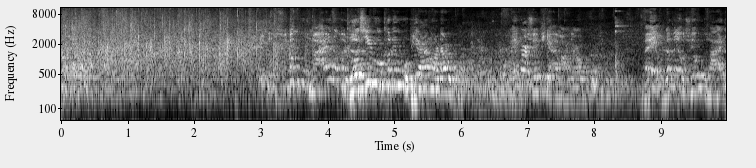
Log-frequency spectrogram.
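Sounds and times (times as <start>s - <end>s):
crowd applause: 0.0s - 5.0s
laughter: 2.9s - 8.3s
speech: 4.3s - 6.2s, 6.8s - 9.9s.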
